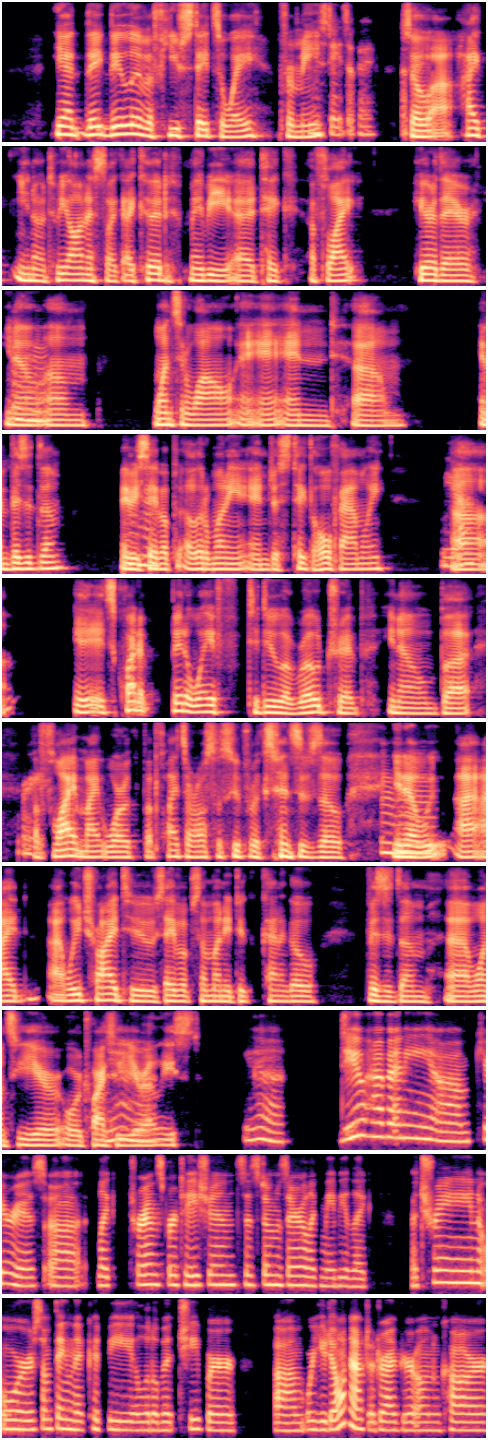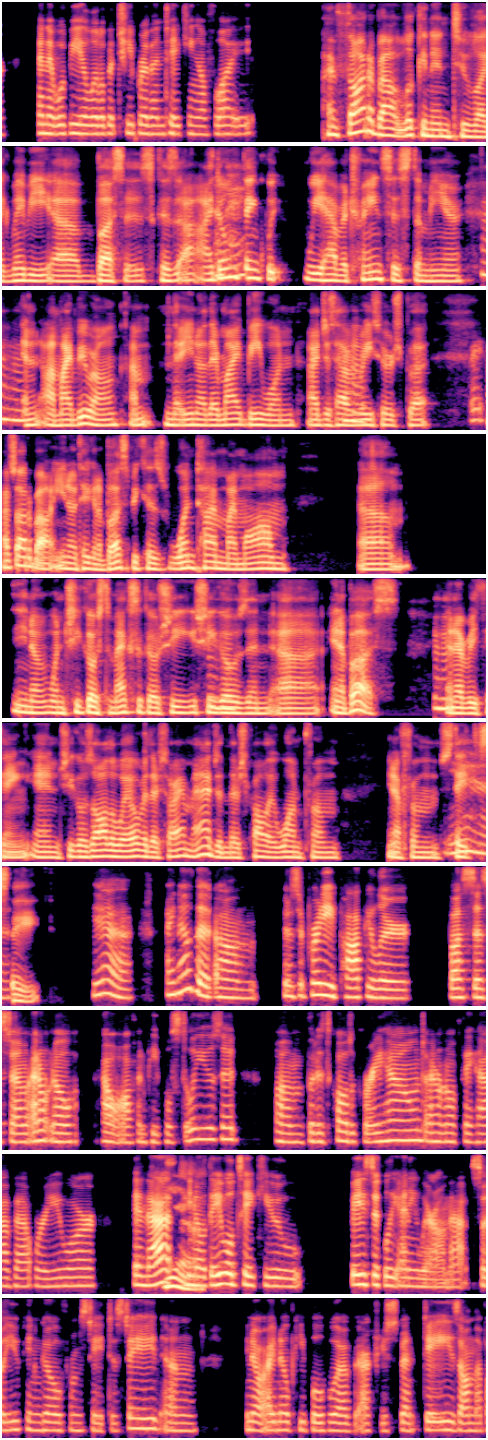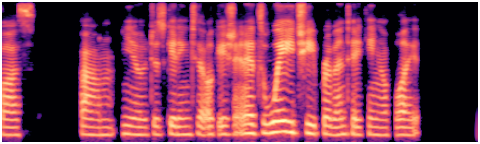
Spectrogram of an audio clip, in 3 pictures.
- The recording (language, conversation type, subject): English, advice, How can I cope with guilt about not visiting my aging parents as often as I'd like?
- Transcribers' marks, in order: other background noise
